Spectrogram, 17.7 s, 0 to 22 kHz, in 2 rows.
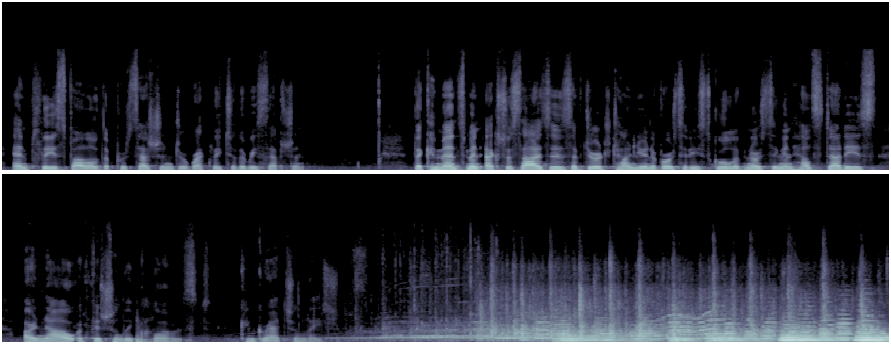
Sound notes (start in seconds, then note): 12.2 audience wooing; 13.9 orchestral music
